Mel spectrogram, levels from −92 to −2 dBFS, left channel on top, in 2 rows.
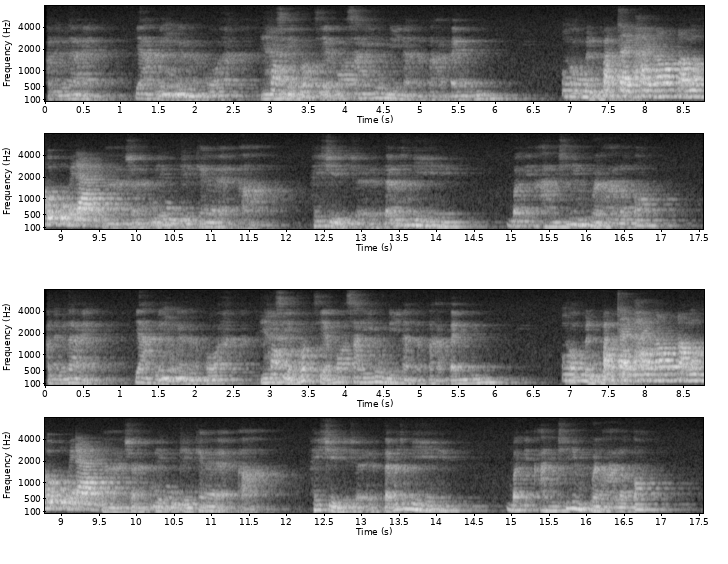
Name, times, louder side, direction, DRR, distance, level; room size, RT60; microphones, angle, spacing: voice 1, 0.0-0.6 1.2-6.1 6.9-7.8 9.5-11.7 12.3-14.2 14.9-16.8, right 2 dB, 90° right, -3 dB, 0.4 m, -26 dB
voice 2, 1.5-2.1 2.9-3.2 6.9-9.5 10.1-10.7, equal, 65° right, -7 dB, 1.3 m, -20 dB
6.2 x 2.3 x 2.7 m, 1.5 s
head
